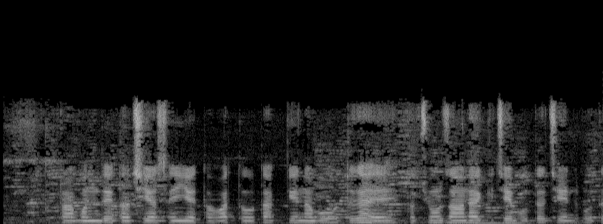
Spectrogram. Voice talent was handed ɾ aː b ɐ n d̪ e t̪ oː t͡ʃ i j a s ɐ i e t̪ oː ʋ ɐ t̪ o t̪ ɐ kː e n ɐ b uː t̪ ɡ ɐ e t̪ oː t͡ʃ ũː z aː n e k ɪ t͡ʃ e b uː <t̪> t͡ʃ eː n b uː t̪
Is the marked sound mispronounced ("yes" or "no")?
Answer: no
